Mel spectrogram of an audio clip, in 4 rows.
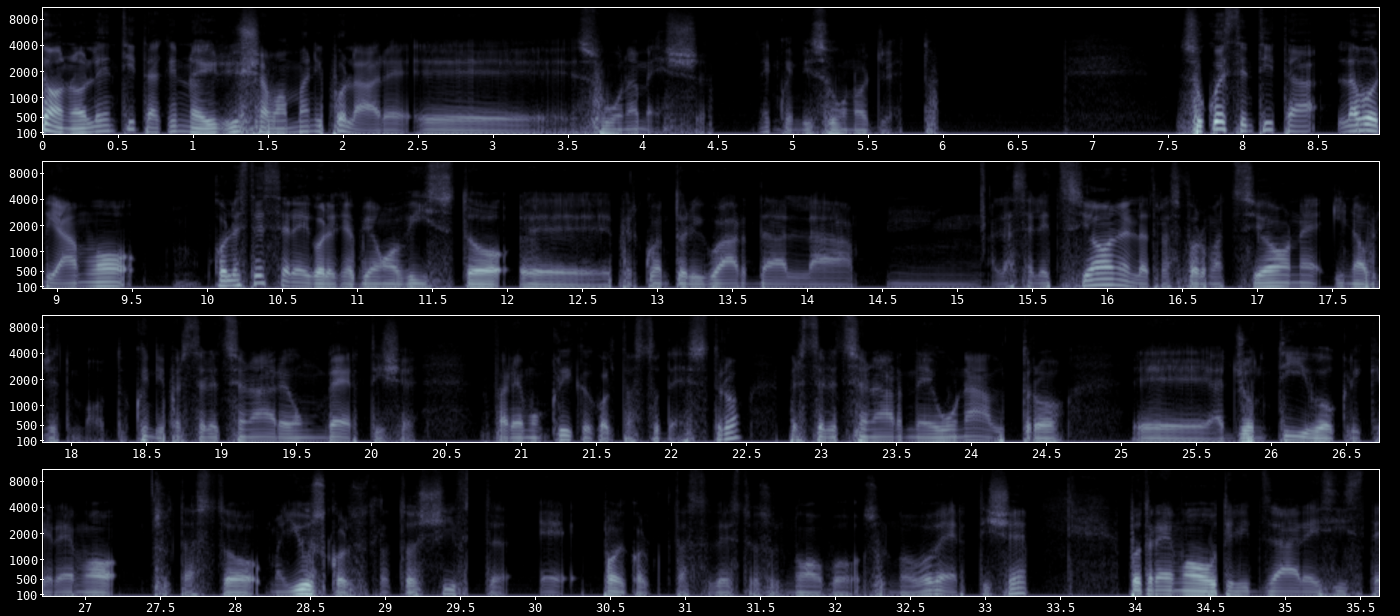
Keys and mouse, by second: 0.0-2.0 middle drag, 16.9-20.0 middle drag, 29.9 middle click, 33.0-34.7 middle drag.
